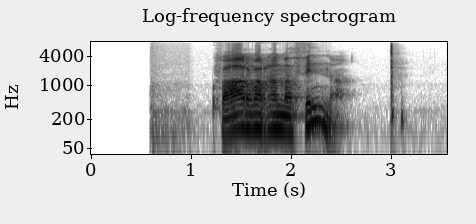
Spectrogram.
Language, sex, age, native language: Icelandic, male, 18-19, Icelandic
